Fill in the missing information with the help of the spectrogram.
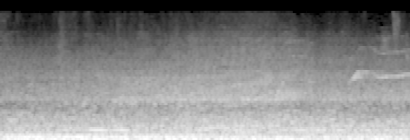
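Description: City street traffic: a steady low rumble of vehicles, with one passing by about halfway through. A thin, high, steady whine begins near the end.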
